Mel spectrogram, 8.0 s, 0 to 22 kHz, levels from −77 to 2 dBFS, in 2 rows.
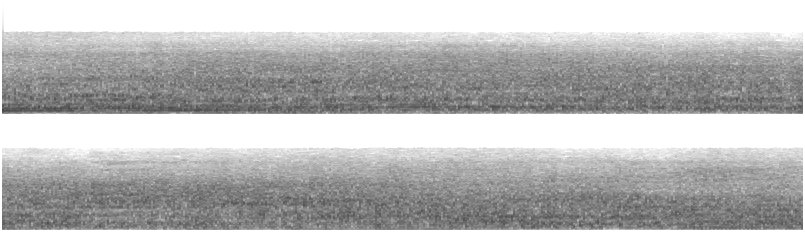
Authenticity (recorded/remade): remade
